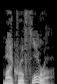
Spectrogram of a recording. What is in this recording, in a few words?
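"microflora", British English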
